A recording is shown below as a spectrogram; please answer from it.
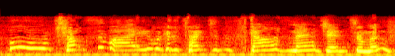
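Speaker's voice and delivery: high hammed-up aviator call; camp pilot. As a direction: swoon as a dashing pilot. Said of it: "How'd you have responded".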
